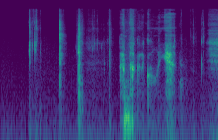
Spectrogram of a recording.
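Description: A woman speaking quietly, partly in a whisper, in short broken phrases, the voice fuller and louder in the second half.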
